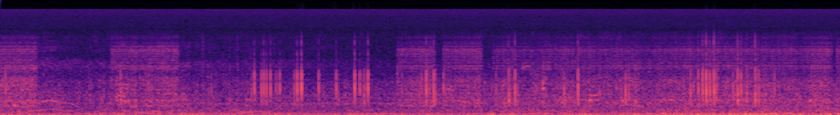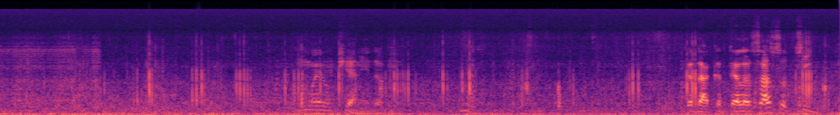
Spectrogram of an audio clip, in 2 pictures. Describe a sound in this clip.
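Tyres crunch and bump over a rough dirt road.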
